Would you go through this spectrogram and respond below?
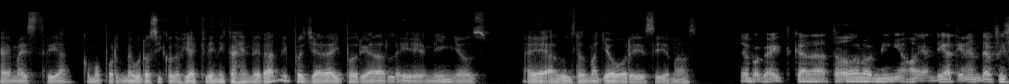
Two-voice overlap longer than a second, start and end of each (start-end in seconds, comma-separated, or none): none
